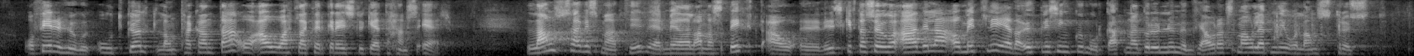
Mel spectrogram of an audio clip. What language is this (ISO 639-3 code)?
isl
